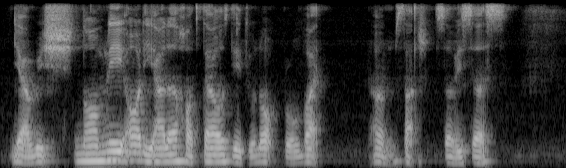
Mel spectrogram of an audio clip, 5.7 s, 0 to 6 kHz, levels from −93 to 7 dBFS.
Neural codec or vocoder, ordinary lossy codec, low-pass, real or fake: none; none; 5.4 kHz; real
